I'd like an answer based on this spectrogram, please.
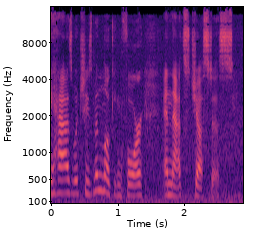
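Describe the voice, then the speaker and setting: Here is a woman with a plain, everyday voice and a fairly high pitch. Her pace is fairly quick. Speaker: TV news reporter and anchor. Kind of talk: TV news report.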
